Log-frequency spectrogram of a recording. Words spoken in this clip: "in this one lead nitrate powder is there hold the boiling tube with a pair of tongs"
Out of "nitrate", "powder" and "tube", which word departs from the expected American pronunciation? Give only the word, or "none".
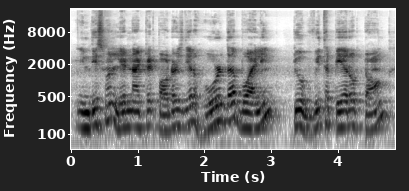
nitrate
